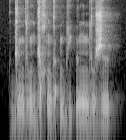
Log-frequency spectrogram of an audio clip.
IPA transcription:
ɡʲo˧ndo˩ŋɡʲu˧χ ŋɡʌ˧ʔmbi˩ ʔɯ˥ŋndu˥˩ ʒɯ˧

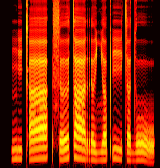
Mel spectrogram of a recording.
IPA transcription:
ŋikʼaː | səːtaːrəɪ̯ ʎɐpʼiːtɐ doː

